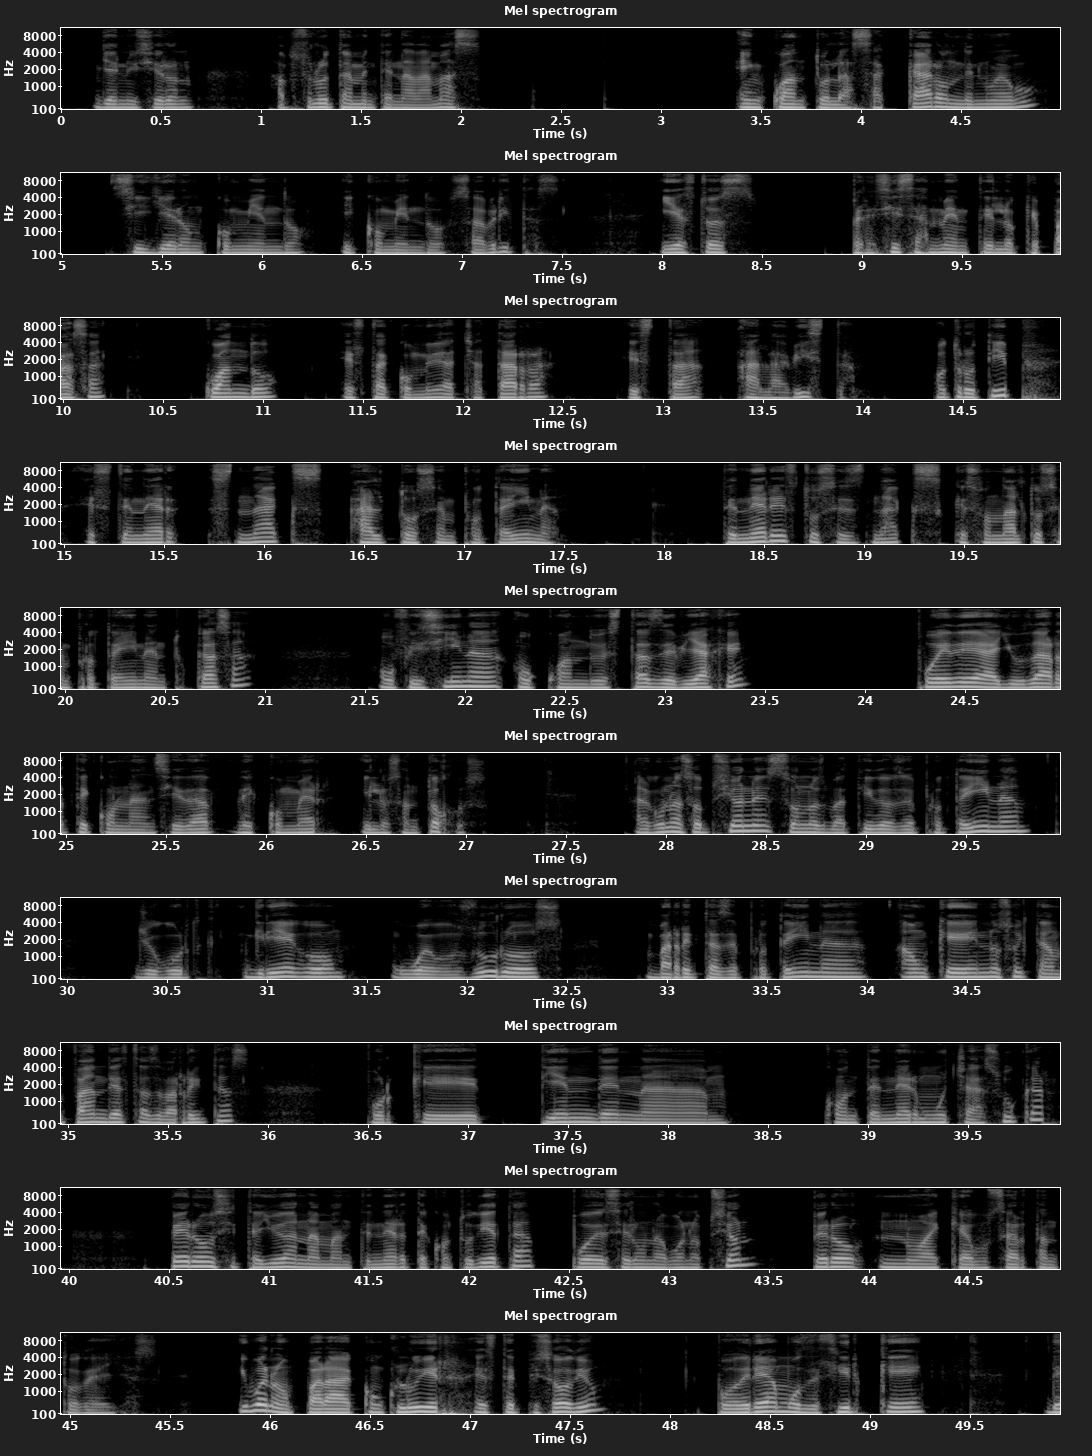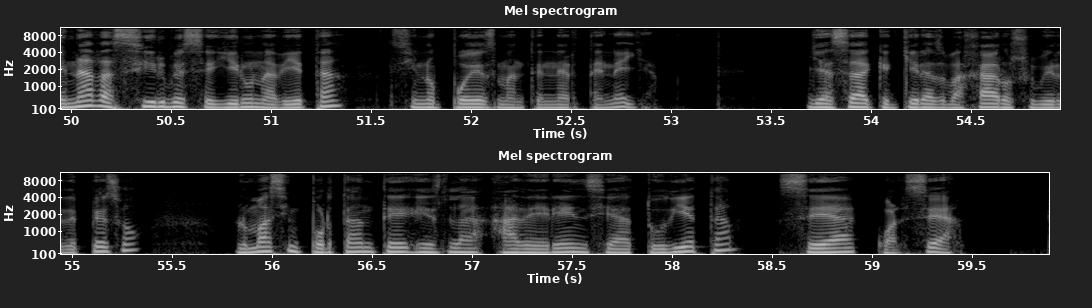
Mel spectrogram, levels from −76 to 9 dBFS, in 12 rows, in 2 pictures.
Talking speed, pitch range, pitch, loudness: 160 wpm, 135-165 Hz, 145 Hz, -23 LUFS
